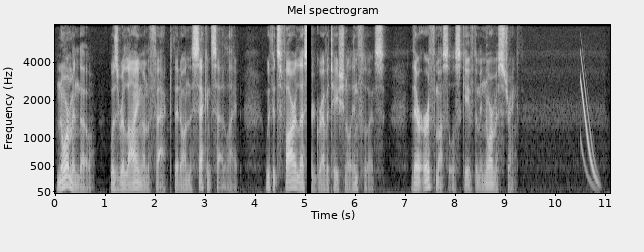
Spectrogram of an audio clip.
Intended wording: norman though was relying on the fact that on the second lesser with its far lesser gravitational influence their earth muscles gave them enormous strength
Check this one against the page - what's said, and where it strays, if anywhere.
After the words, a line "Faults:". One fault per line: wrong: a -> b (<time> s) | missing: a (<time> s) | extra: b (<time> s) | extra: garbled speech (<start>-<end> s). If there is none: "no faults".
norman though was relying on the fact that on the second satellite with its far lesser gravitational influence their earth muscles gave them enormous strength
Faults:
wrong: lesser -> satellite (3.1 s)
